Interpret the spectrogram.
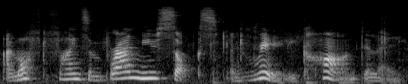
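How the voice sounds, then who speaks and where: A woman's voice: mid-range voice, big pitch swings, unhurried, creaky, fairly bright tone, a little hiss or hum, full character voice. A woman voicing a kind, polite male octopus who is in a hurry, in a children's storybook. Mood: apologetic. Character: kind busy sock-loving octopus, male storybook sea creature.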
